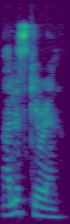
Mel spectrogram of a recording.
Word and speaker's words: aliskiren: Pronunciation may differ depending on your accent. For me, I think it's called aliskiren. Aliskiren. I think that that I think that's the that's the right uh pronunciation.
